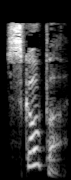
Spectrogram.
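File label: "scopa", British English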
